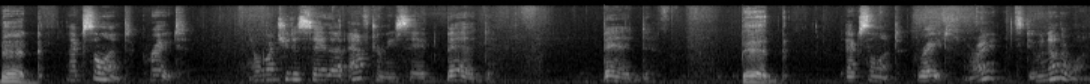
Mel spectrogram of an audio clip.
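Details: Adult woman speaking, possibly with a second speaker repeating words; ordinary speech (word repetition exercise).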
